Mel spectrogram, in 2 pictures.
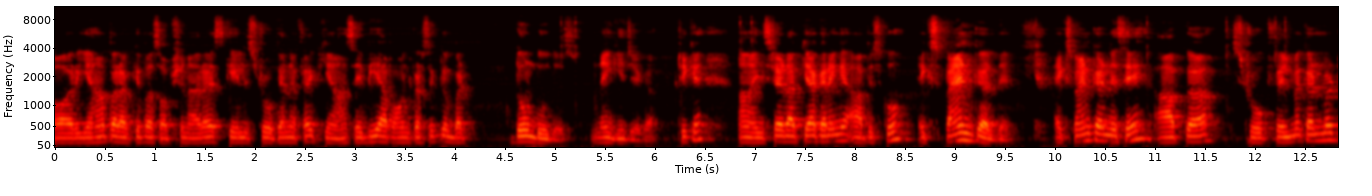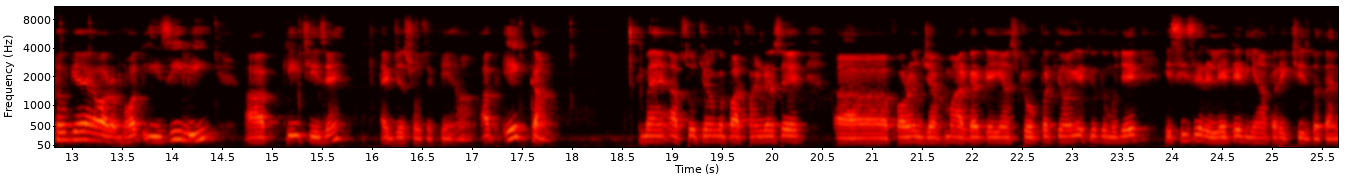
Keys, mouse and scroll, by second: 5.1 click, 10.6 click, 10.9 shift+click, 14.4-20.5 shift+drag.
